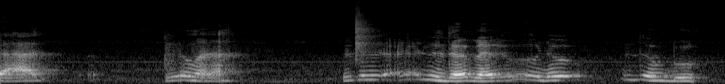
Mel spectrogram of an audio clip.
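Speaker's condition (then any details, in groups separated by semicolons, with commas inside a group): Cerebral palsy; affects balance, stiffness, stiffer hand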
